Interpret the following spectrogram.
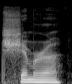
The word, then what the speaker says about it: Chimera: Before that, a band out of Northern Ireland that I would pronounce Chimera, but I remember back in the day, their label reps told us that they pronounced it Shimmera.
